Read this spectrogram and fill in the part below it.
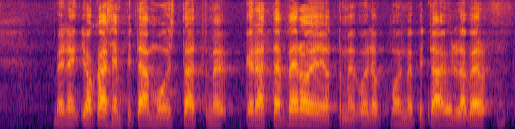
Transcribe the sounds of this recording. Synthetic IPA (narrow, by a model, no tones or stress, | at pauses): meˑilæjjokɑsʲempit̪æmuist̪ˑɑːet̪ːæmekeræt̪ˑæːʋʋerojɑjot̪ːɑmeʋoˑilɑʋoˑimːepit̪æːylːæʋero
